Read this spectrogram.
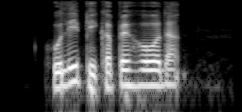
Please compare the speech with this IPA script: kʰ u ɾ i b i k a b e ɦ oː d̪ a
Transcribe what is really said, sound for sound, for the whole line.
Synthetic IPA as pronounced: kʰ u l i p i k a p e ɦ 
